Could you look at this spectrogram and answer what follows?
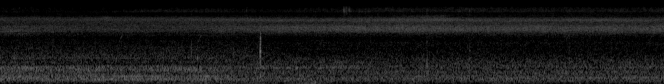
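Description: A steady, high-pitched chorus of summer insects chirring, with one brief click about two and a half seconds in.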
